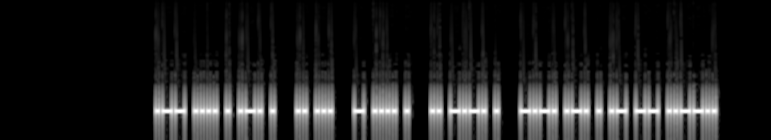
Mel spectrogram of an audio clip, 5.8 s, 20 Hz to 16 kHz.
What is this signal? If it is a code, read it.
Morse code, heard as a keyed tone, about 50 wpm, 700 Hz. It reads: WHERE IS THE ICE CREAM?
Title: Sentences from Top 1500 Words 50wpm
